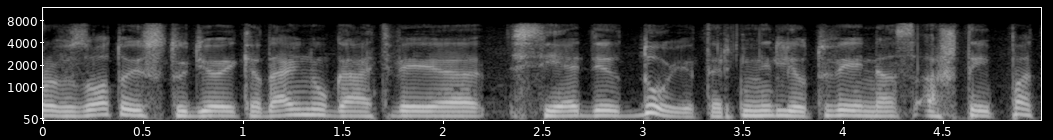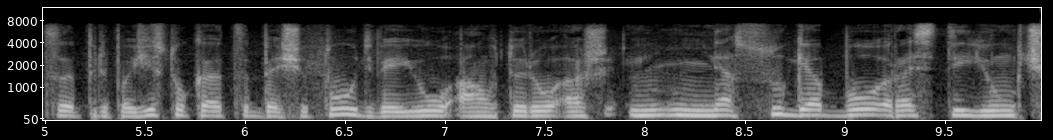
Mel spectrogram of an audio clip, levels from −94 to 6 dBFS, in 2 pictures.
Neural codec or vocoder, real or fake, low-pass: none; real; 7.2 kHz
